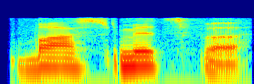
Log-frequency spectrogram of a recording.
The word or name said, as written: bas mitzvah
